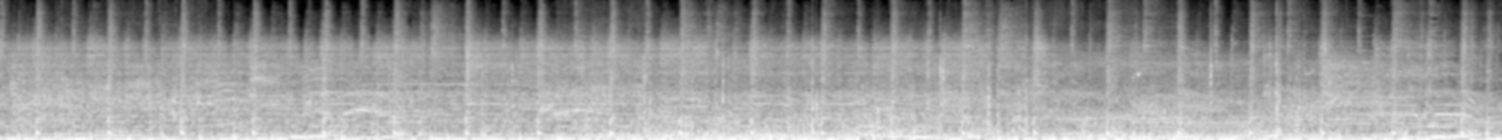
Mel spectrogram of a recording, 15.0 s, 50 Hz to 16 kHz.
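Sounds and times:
loud music with steady beat: 0.0 - 15.0
skateboard wheels rolling on concrete: 0.0 - 15.0.

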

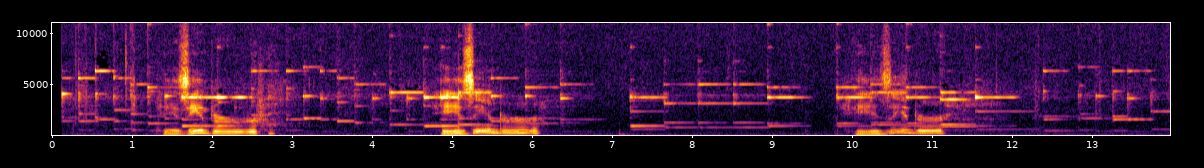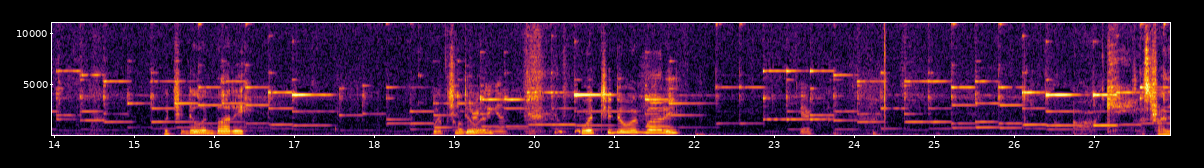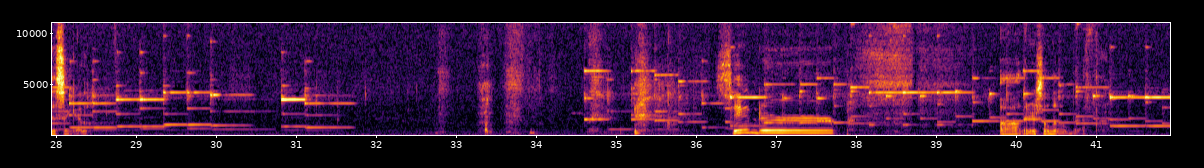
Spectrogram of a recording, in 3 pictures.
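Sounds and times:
tinkling bell-like chime melody: 0.1 - 31.8, 33.7 - 41.9.

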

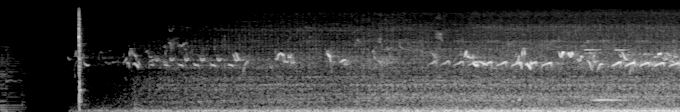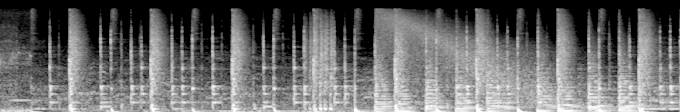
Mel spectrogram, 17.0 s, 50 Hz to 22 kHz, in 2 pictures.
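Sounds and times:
birds chirping and trilling: 0.8 - 9.1.

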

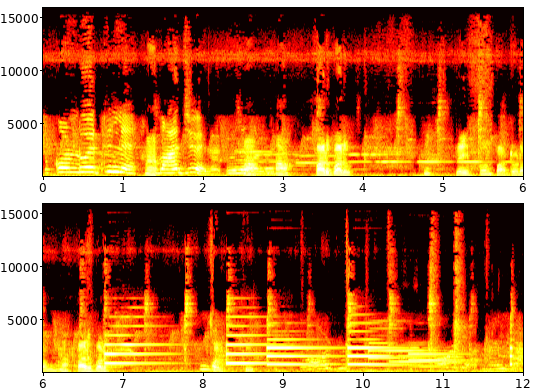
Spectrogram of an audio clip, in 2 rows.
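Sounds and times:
electronic chime tune: 2.8 - 12.0.

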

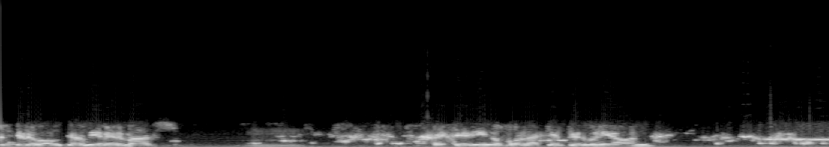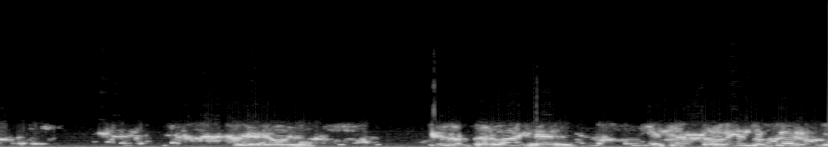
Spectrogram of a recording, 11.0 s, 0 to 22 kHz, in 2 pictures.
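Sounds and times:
voices talking: 1.6 - 8.6.

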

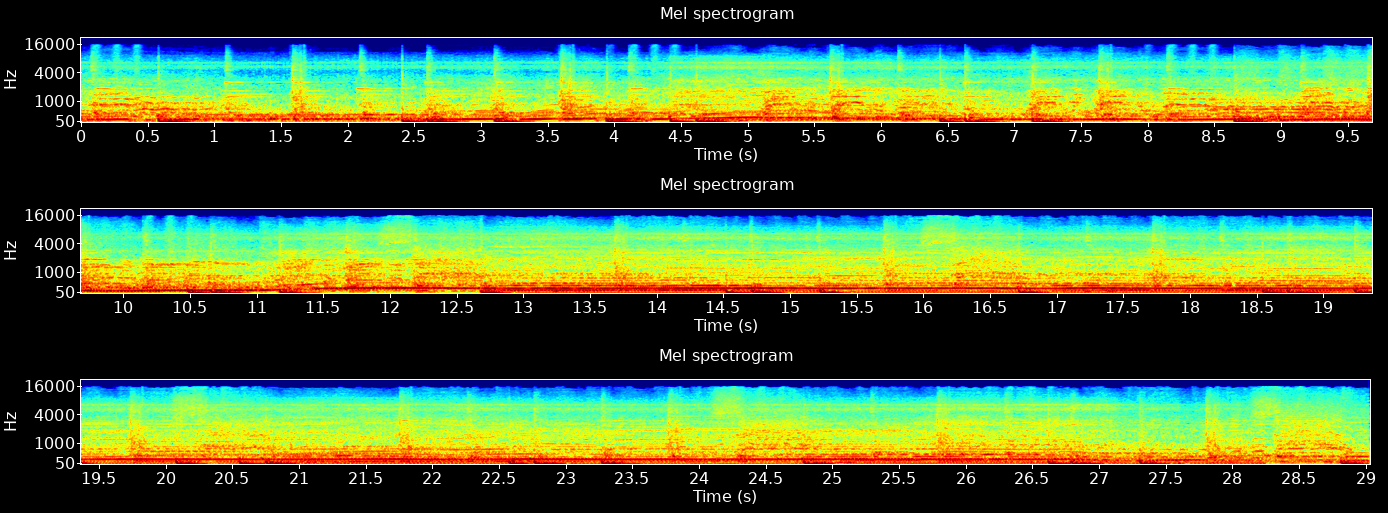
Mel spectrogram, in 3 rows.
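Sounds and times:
music playing: 0.0 - 29.0
snowmobile engine revving: 0.0 - 29.0.

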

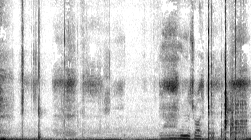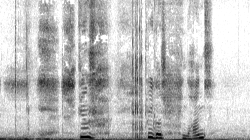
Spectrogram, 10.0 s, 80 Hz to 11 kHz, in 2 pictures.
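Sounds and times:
wooden stick clattering on road: 4.1 - 5.1, 7.6 - 8.1.

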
